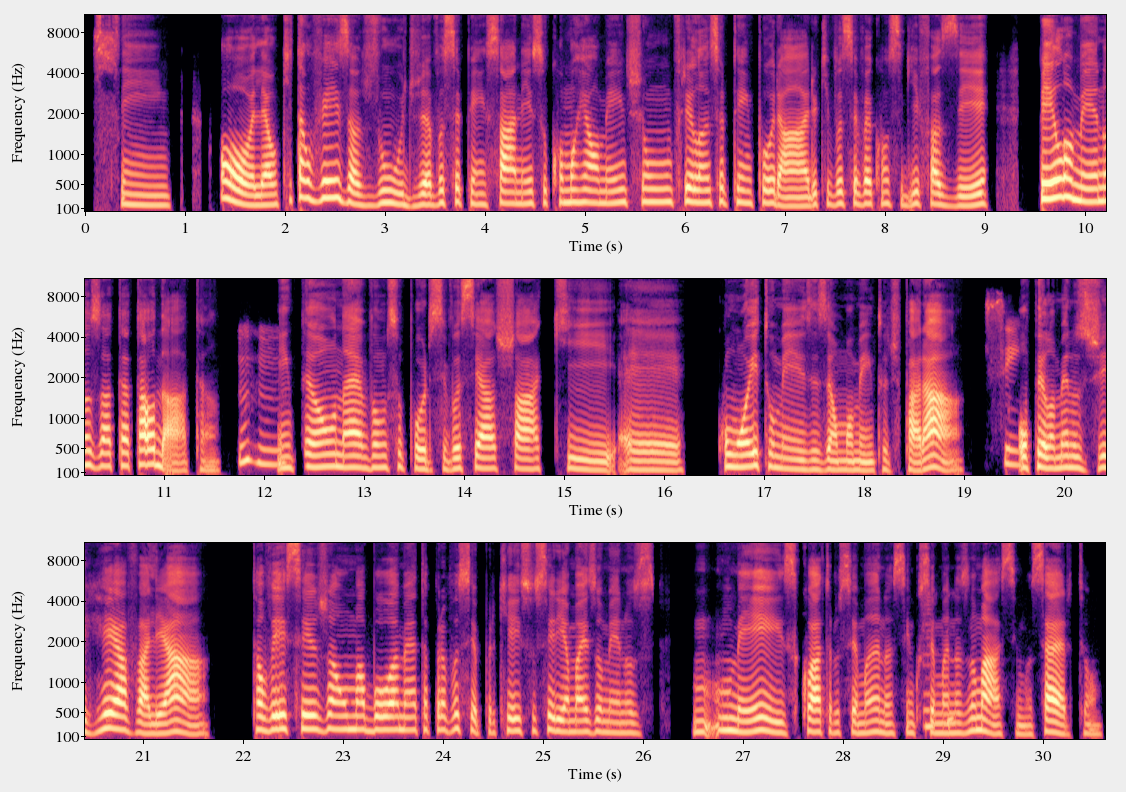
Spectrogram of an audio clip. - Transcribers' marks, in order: none
- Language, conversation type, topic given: Portuguese, advice, Como posso simplificar minha vida e priorizar momentos e memórias?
